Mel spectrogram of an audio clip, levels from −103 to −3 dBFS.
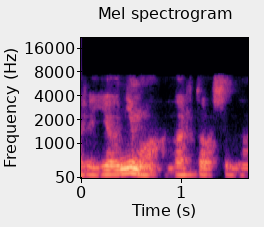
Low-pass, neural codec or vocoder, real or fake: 7.2 kHz; none; real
